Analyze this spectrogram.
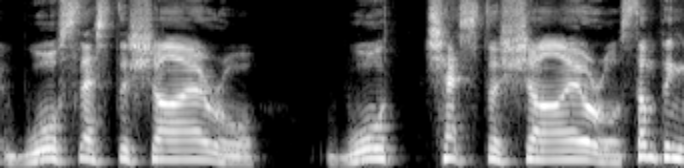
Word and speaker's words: Worcestershire: It is Worcestershire. 3 syllables, the stress falls on the first. And the trick to mastering this word is to kind of ignore most of the letters.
